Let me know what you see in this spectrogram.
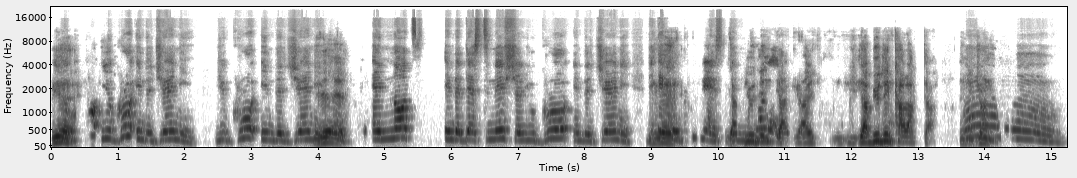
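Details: Adult man born with cerebral palsy affecting brain areas controlling movement and speech, which he attributes to high bilirubin at birth; dysarthria (cerebral palsy).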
